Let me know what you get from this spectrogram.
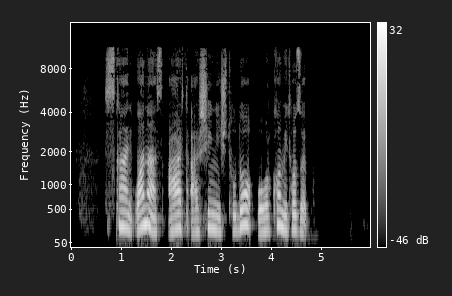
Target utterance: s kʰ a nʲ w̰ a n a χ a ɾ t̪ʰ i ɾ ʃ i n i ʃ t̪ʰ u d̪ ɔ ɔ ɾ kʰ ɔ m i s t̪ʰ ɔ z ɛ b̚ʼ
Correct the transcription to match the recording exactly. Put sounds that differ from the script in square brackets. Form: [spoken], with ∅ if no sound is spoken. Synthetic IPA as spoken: s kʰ a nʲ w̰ a n a [s] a ɾ t̪ʰ [a] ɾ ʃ i n i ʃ t̪ʰ u d̪ ɔ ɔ ɾ kʰ ɔ m i [∅] t̪ʰ ɔ z ɛ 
